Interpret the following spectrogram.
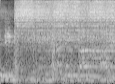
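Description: Live rock band (drum kit with cymbals, two electric guitars and electric bass) coming in together with a crash about a quarter second in, after a quieter sung passage, then playing on loud.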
